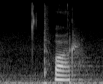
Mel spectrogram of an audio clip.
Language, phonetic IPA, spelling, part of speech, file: Belarusian, [tvar], твар, noun, Be-твар.ogg
- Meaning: face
